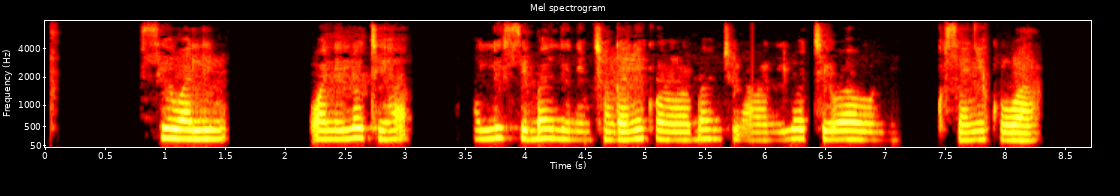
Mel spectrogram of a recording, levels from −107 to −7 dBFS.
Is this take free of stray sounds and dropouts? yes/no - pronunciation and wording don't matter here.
yes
